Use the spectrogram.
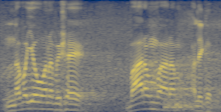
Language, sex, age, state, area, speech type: Sanskrit, male, 18-30, Madhya Pradesh, rural, spontaneous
